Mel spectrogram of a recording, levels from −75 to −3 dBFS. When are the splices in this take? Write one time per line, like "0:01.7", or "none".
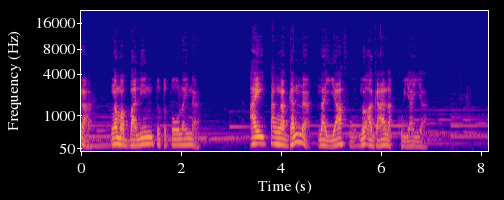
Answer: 0:06.9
